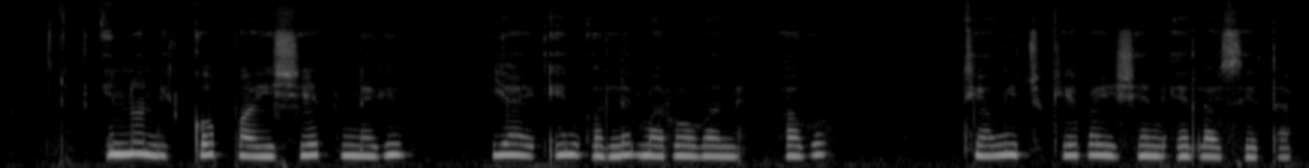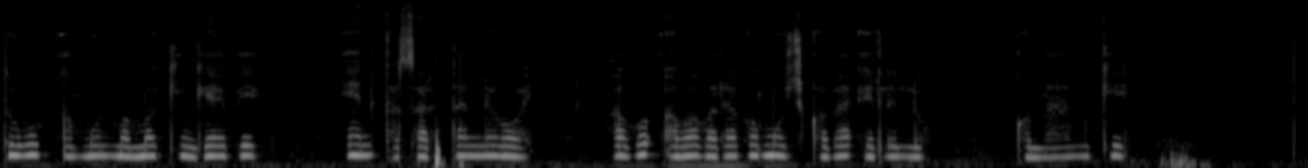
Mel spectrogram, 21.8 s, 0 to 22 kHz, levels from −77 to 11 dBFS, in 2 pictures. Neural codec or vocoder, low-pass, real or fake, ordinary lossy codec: none; none; real; none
